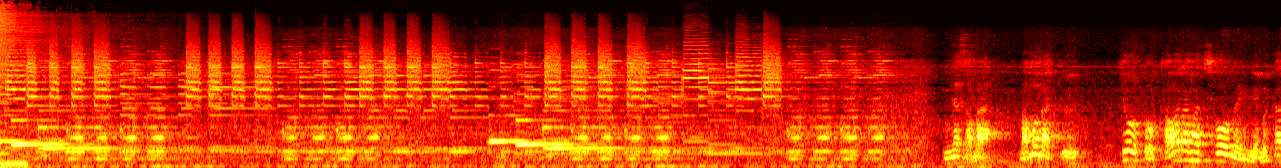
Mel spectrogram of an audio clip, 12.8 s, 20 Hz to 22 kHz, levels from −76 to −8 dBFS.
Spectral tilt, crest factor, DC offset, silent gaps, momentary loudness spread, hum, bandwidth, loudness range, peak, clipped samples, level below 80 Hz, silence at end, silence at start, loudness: -3 dB/octave; 16 dB; under 0.1%; none; 8 LU; none; over 20 kHz; 3 LU; -4 dBFS; under 0.1%; -38 dBFS; 0 s; 0 s; -19 LUFS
